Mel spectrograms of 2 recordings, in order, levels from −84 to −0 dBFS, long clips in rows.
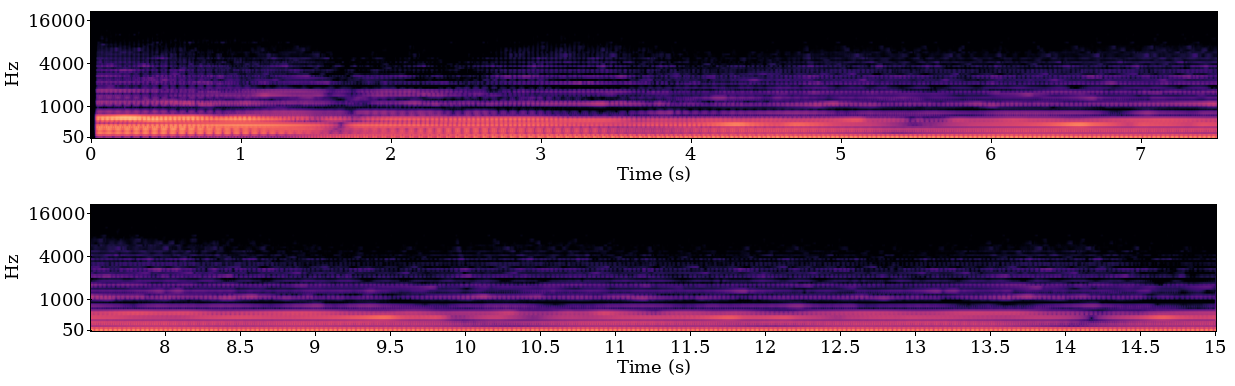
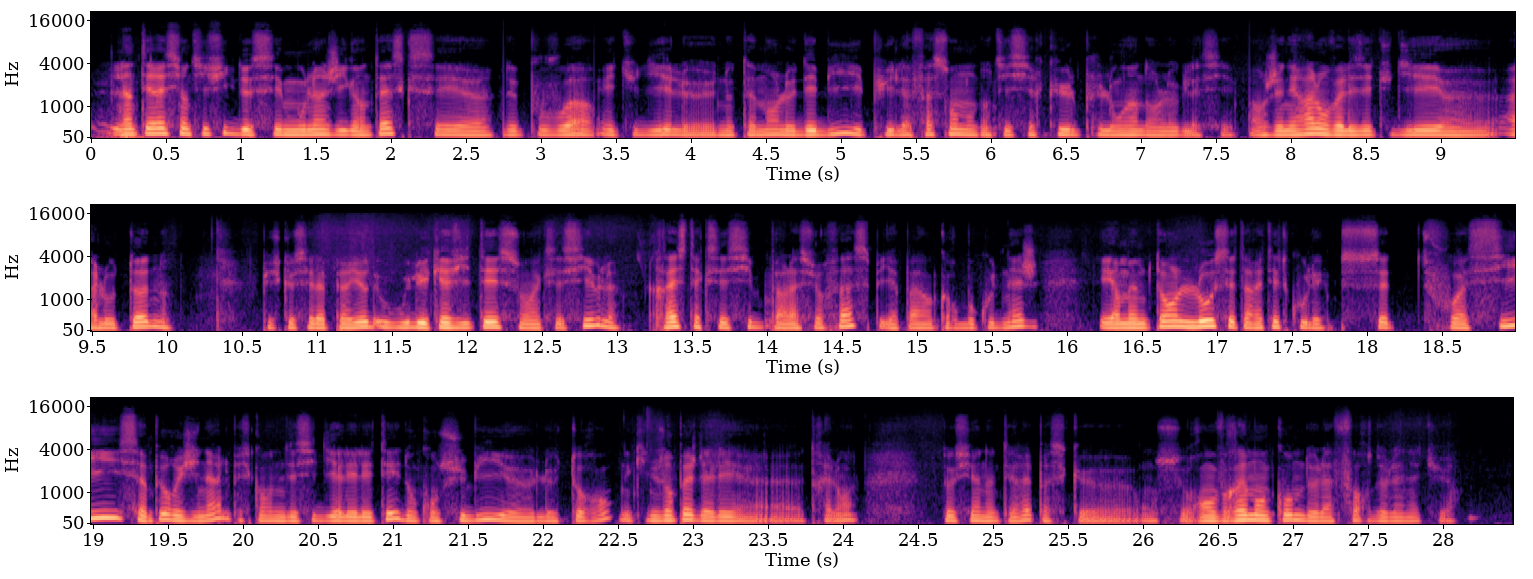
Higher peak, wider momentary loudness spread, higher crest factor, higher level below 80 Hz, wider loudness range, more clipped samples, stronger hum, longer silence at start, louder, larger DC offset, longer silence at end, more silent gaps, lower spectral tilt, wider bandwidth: second, -6 dBFS vs 0 dBFS; about the same, 11 LU vs 11 LU; about the same, 18 dB vs 20 dB; first, -28 dBFS vs -48 dBFS; first, 7 LU vs 4 LU; neither; neither; about the same, 0.05 s vs 0 s; second, -27 LUFS vs -20 LUFS; neither; second, 0 s vs 0.4 s; neither; first, -9.5 dB/octave vs -7.5 dB/octave; second, 5.6 kHz vs 12.5 kHz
